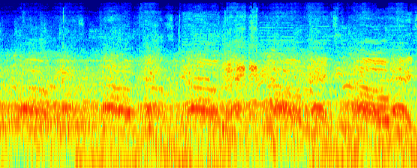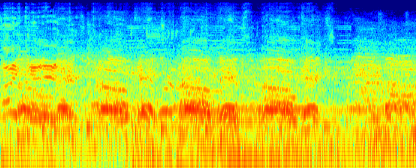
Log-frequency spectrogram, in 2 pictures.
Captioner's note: ”No Kings” chant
